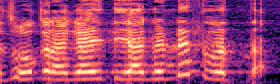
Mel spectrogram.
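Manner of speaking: high mock whine, laughing through it; crying teacher. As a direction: wail it like the fed-up teacher. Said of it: "teacher રોતા રોતા આવ્યો". (ફરિયાદ કરતી શિક્ષિકાનો ઊંચો, રોતલ અવાજ)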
